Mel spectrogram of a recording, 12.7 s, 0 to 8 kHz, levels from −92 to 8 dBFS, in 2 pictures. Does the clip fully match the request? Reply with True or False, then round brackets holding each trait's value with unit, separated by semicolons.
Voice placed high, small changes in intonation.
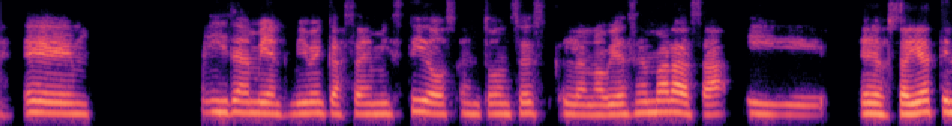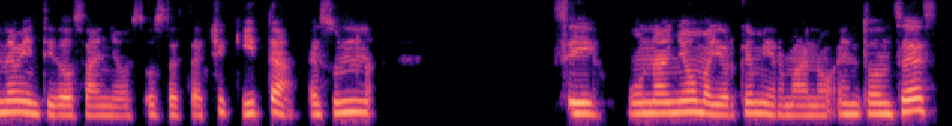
True (210 Hz; 2.1 semitones)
